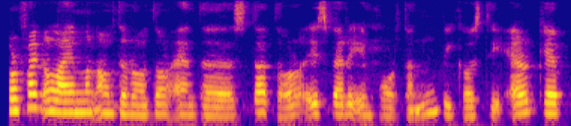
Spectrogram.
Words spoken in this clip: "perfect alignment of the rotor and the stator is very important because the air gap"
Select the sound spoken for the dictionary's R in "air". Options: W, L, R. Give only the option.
R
